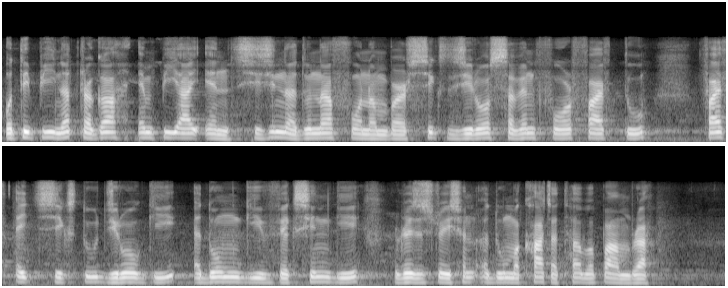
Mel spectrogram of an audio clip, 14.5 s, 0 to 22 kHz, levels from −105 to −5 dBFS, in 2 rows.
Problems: none marked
